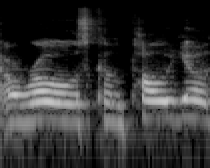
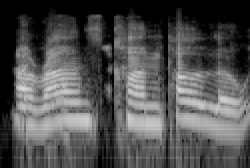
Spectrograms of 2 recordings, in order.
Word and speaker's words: arroz con pollo: Because I said arroz con pollo. They like, that ain't how you say it. Okay. Arroz con polo.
